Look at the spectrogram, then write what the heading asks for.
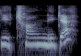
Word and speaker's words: Miriam Yang: as Miriam Yang, but whose name would be more appropriately pronounced Yichang Nige, was a co-chair in 2020.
